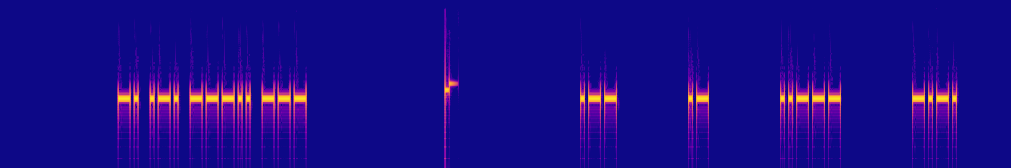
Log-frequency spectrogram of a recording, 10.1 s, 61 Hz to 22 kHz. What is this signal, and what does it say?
Morse code, heard as a keyed tone, about 29 wpm, spaced as for 15 wpm, 700 Hz. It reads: NR8O WA2C
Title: USA Call Signs - 4 Characters - 6x Character Spacing - 30wpm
